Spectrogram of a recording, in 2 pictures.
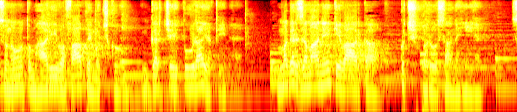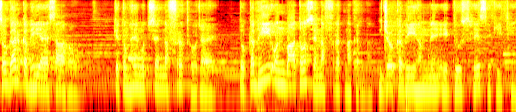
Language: Urdu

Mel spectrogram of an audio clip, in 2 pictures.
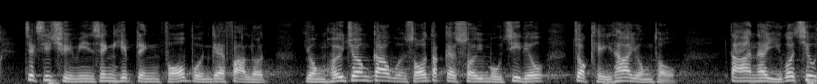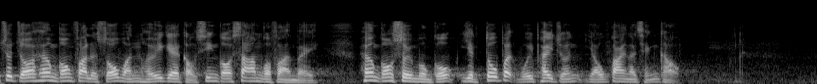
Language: Cantonese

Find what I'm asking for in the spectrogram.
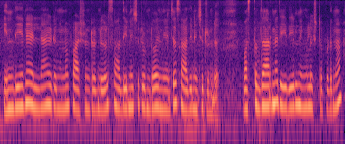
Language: Malayalam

